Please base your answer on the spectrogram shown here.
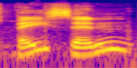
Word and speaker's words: basin: It's not bassin it's basin. Are you sure it's basin? I mean, bassin makes sense for me and I'm saying it because I'm German and the German pronunciation would totally make sense.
